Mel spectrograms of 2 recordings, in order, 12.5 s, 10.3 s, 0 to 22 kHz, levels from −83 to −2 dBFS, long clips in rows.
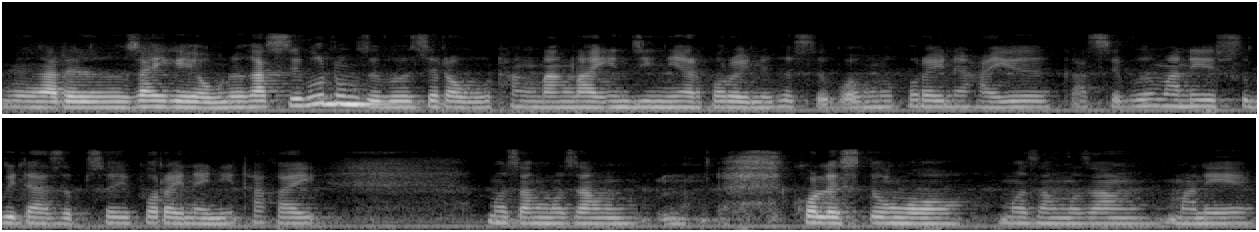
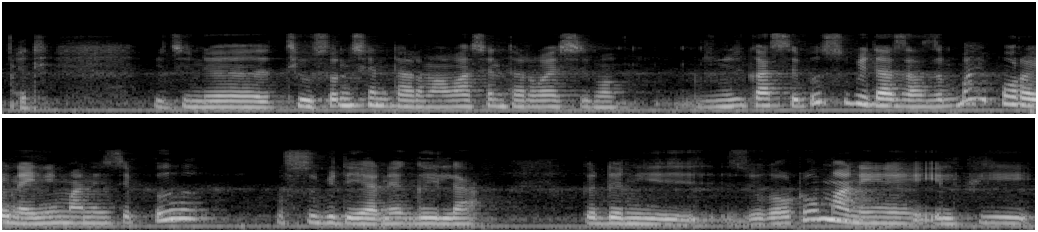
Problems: low volume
